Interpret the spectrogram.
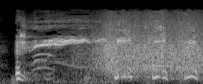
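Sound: clapping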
